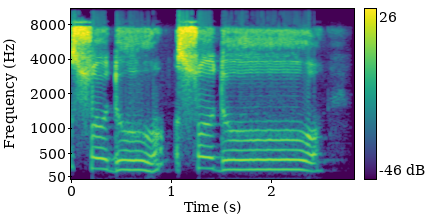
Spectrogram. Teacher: واو مدہ ایک الف کی مقدار لمبا کر کے پڑھیں گے · پڑا جائے گا، صاد پہ سو، دال پیش واو، دو سدو، دال کا مخرج ہے زبان کی نوک اوپر والے دانتوں کی جڑوں سے لگے تو دال پڑھا جاتا ہے ، سدو سدو، واو مدہ ایک الف کی مقدار لمبا کر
